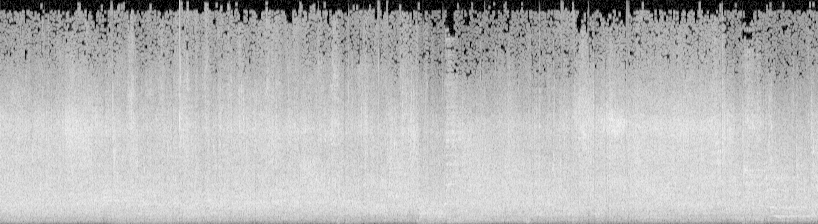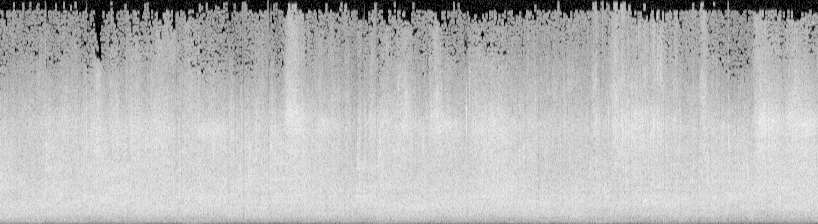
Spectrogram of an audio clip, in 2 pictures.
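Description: Loud, steady noise of an indoor ice rink during a hockey drill: skates and sticks on the ice with voices mixed in.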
